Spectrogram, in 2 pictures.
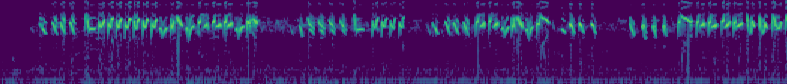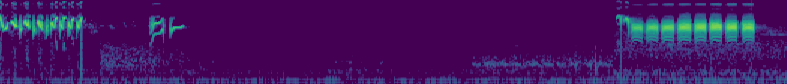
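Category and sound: bird, birds chirping and calling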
